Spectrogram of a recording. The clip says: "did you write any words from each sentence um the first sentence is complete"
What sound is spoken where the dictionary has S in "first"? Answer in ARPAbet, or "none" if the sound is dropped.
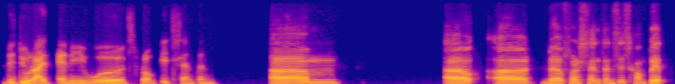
S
